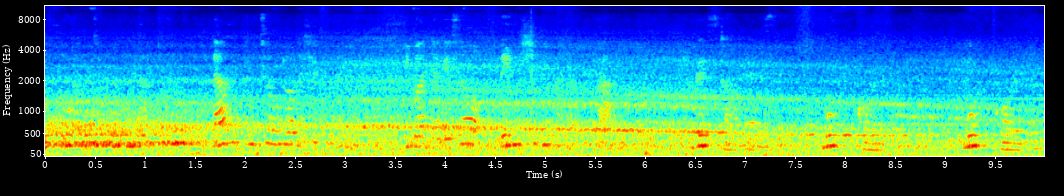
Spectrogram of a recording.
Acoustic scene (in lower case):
subway train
